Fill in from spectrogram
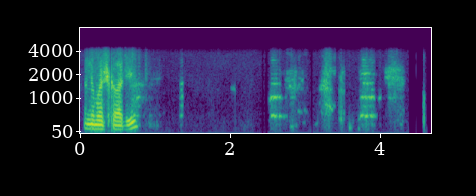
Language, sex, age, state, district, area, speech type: Dogri, male, 18-30, Jammu and Kashmir, Reasi, rural, conversation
